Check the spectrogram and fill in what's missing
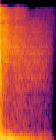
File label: natural steel kick drum sample c sharp key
